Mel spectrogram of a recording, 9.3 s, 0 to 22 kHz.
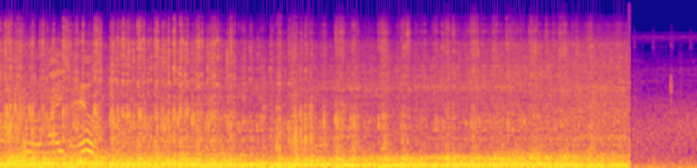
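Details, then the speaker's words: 6.0 LS V8 swap first run on a base tune, plugs found badly fouled: loud V8 runs lumpy with an uneven, stumbling beat and misses under revs; rough running from fouled spark plugs. "now I just pulled the plugs on them and they were fou pretty pretty bad but I mean it's running pretty terrible right now and it's also on a base tune that just ran for the first time"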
